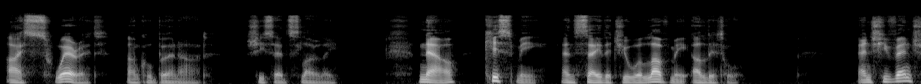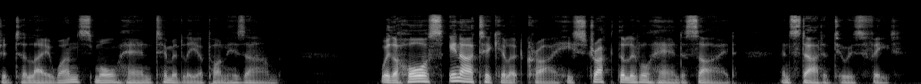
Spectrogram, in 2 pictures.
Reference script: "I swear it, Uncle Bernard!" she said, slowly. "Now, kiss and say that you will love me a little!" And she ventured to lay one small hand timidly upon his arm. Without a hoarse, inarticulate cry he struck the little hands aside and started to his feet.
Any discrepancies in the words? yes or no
yes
